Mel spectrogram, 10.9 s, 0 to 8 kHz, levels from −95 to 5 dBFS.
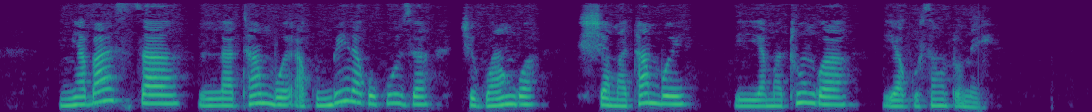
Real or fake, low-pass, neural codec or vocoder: real; 7.2 kHz; none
